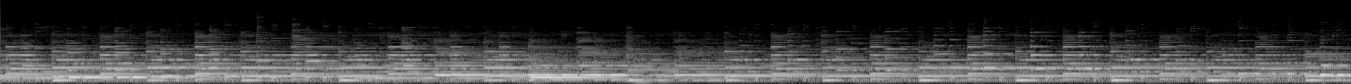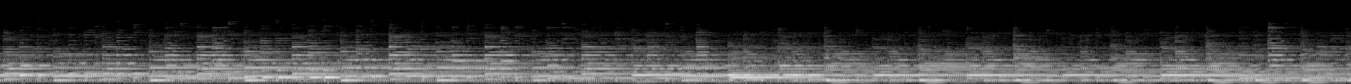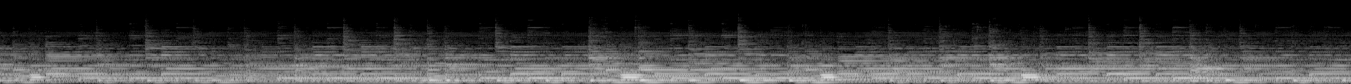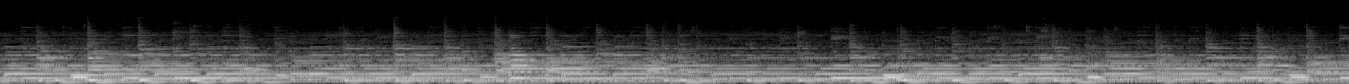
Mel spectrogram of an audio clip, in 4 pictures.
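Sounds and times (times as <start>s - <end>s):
solo guitar plucked notes: 0.0s - 54.0s.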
